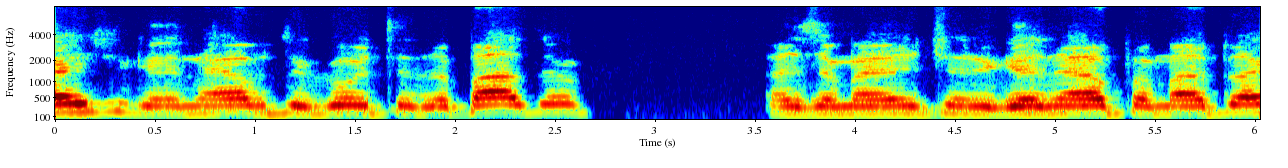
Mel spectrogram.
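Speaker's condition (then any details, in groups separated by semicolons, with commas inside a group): ALS / motor neurone disease; terminal, whole body affected, muscle wastage; about five years since diagnosis, needs help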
